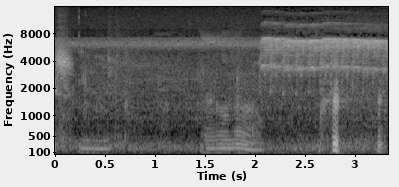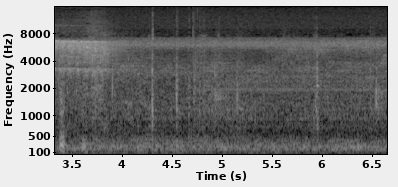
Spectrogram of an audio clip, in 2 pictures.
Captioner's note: laughs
